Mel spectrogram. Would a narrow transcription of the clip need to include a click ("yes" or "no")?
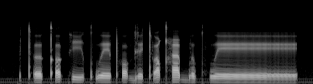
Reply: no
